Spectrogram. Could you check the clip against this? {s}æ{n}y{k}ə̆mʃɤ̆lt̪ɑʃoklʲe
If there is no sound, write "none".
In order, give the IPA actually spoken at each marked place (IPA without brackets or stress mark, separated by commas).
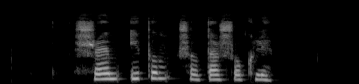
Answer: ʃ, m, p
